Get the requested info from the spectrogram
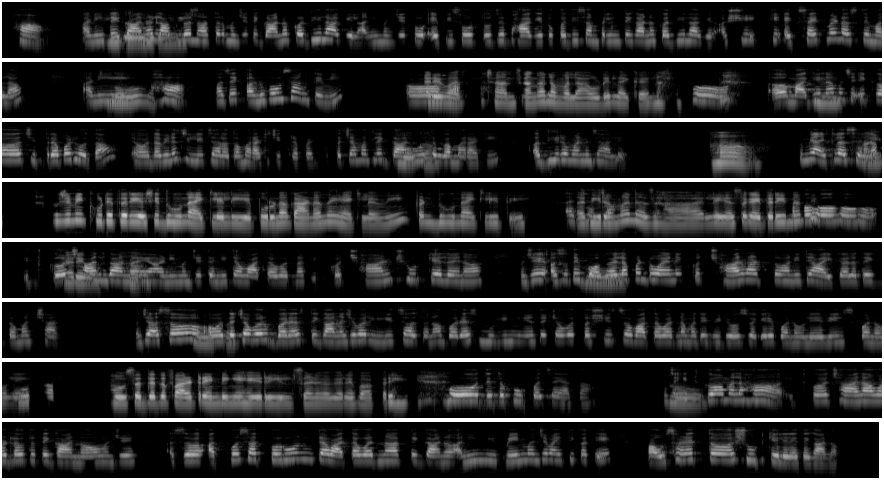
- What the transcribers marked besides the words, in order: tapping; in English: "एपिसोड"; in English: "एक्साईटमेंट"; other background noise; whistle; other noise; chuckle; singing: "अधीर मन झाले"; in English: "शूट"; in English: "मेन"; in English: "शूट"
- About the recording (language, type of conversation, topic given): Marathi, podcast, चित्रपटातील गाणी तुमच्या संगीताच्या आवडीवर परिणाम करतात का?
